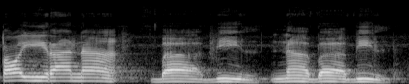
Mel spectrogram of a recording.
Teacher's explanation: Maka dibaca dalam keadaan tarqiq, toira, toiran. Dan juga tanwin di sini bertemu dengan hamzah ababil, maka di sini pun naql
